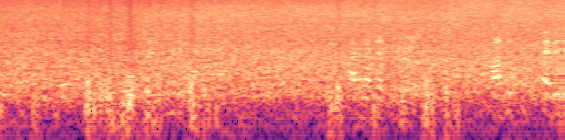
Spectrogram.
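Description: Water rushes steadily out of the filters at an LA County water reclamation plant, a dense, constant roar like a small waterfall heard up close, with no clear break.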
